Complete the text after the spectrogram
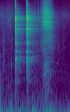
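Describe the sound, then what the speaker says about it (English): A lid set onto a crock pot while stew is being made, two sharp ceramic clinks close together followed by a softer scraping settle, close and loud with no talking. "cover up the crock pot"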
